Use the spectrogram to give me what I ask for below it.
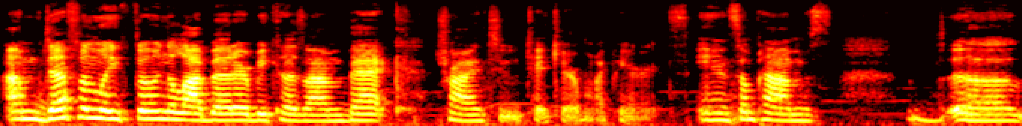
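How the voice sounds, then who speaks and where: A vlogger in her thirties talks candidly and casually to her viewers, calling them y'all, in a confessional chat filmed on a phone camera. Her medium-pitched voice is fairly even and fairly bright at a normal speed, with soft background music.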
